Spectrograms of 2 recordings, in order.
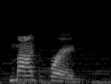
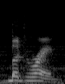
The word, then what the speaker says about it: Madring: It's pronounced mad ring. Why did they just call it the Madrid ring? I feel like that rolls off the tongue so much better than mud ring or mad ring.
